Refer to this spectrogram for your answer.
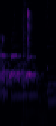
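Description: Dogs yip and whine in the background, a brief, fairly faint burst of high, tonal barking with no one speaking over it.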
